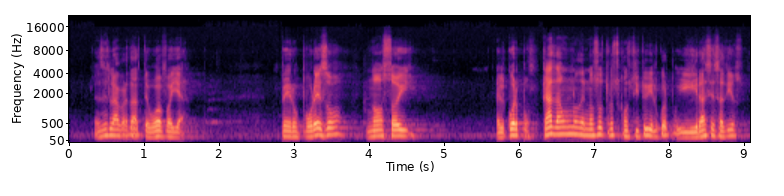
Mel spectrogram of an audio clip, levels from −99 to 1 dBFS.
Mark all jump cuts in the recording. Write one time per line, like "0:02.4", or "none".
0:06.3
